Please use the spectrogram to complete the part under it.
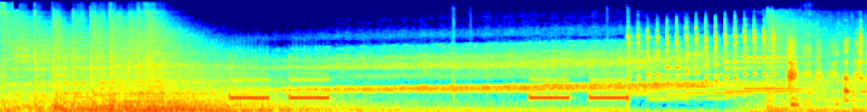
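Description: An electronic phone ring repeats in two-beat bursts over a sustained tonal background, loud and close, with no voices, in a TV drama scene.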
